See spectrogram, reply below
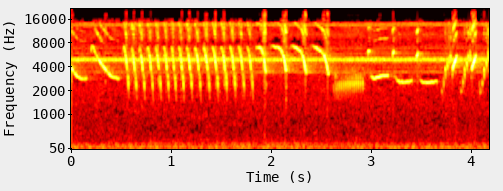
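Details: Belgian canary song meant for bird training: a rapid, even trill of sharp falling notes, a few louder sweeps, a brief harsh buzz, then soft whistled notes and a final burst of high sweeps.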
